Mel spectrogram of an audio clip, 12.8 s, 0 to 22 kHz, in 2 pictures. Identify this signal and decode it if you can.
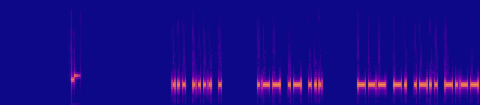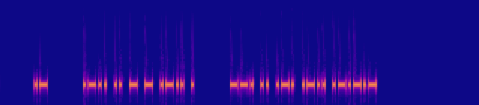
Morse code, heard as a keyed tone, about 36 wpm, 700 Hz. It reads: SHE WAS ONLY A LITTLE GIRL.
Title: 2x Word-Spacing - Sentences from Top 400 Words - 35wpm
